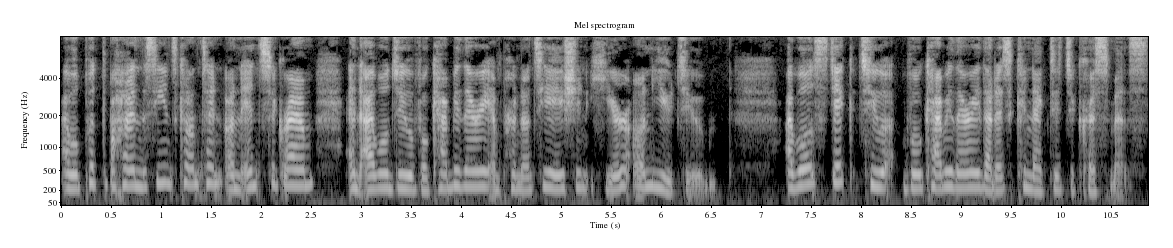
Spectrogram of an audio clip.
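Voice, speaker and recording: At a moderate pace, a woman with an American accent speaks in a somewhat breathy voice at a fairly high pitch. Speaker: English teacher. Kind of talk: pronunciation lesson to camera.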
